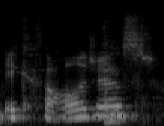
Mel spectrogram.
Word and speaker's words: ichthyologist: And he, how do you pronounce this? It's the, you research fish. – Ichthyologist? – Ichthyologist? Anyway.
